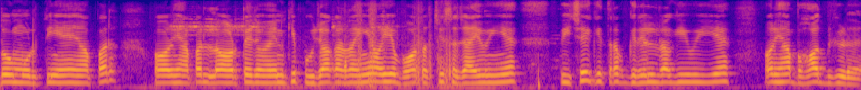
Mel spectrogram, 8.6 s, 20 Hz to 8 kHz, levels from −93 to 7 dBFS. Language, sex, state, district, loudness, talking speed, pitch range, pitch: Hindi, female, Punjab, Fazilka, -16 LUFS, 230 wpm, 190-210 Hz, 200 Hz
